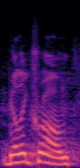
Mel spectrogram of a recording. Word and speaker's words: Billy Crone: download our app search for my name it rhymes with billy chrome you know why because that's my name billy chrome and you can download the app for free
